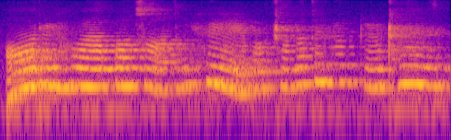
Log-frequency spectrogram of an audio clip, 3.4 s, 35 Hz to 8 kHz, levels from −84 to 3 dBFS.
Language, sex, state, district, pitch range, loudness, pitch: Hindi, male, Chhattisgarh, Balrampur, 275-295 Hz, -16 LUFS, 280 Hz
